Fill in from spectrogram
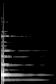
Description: click-short-confirm.ogg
